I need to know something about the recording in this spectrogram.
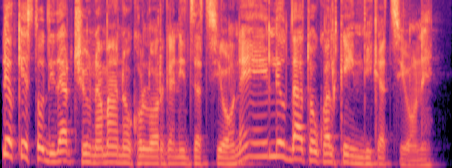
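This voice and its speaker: A man's voice: mid-range voice, sing-song, a little fast. A man voicing a confident, persuasive young professional woman in an audiobook. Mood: upbeat. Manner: coaxing, upbeat, persuasive. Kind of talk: audiobook character voice.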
